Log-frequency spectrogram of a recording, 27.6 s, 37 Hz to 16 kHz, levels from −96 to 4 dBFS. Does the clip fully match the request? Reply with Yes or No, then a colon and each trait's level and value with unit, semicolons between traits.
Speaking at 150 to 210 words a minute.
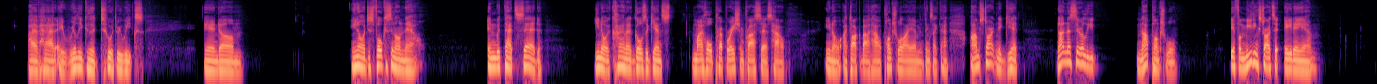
No: slow, 135 wpm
